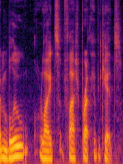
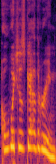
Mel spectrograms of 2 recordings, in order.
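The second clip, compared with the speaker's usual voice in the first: very high, excited, thrilled gasped cry; 12 semitones higher than usual. Reading Greg's line as he points toward a group of friends, gasping. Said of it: "gasps Greg".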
